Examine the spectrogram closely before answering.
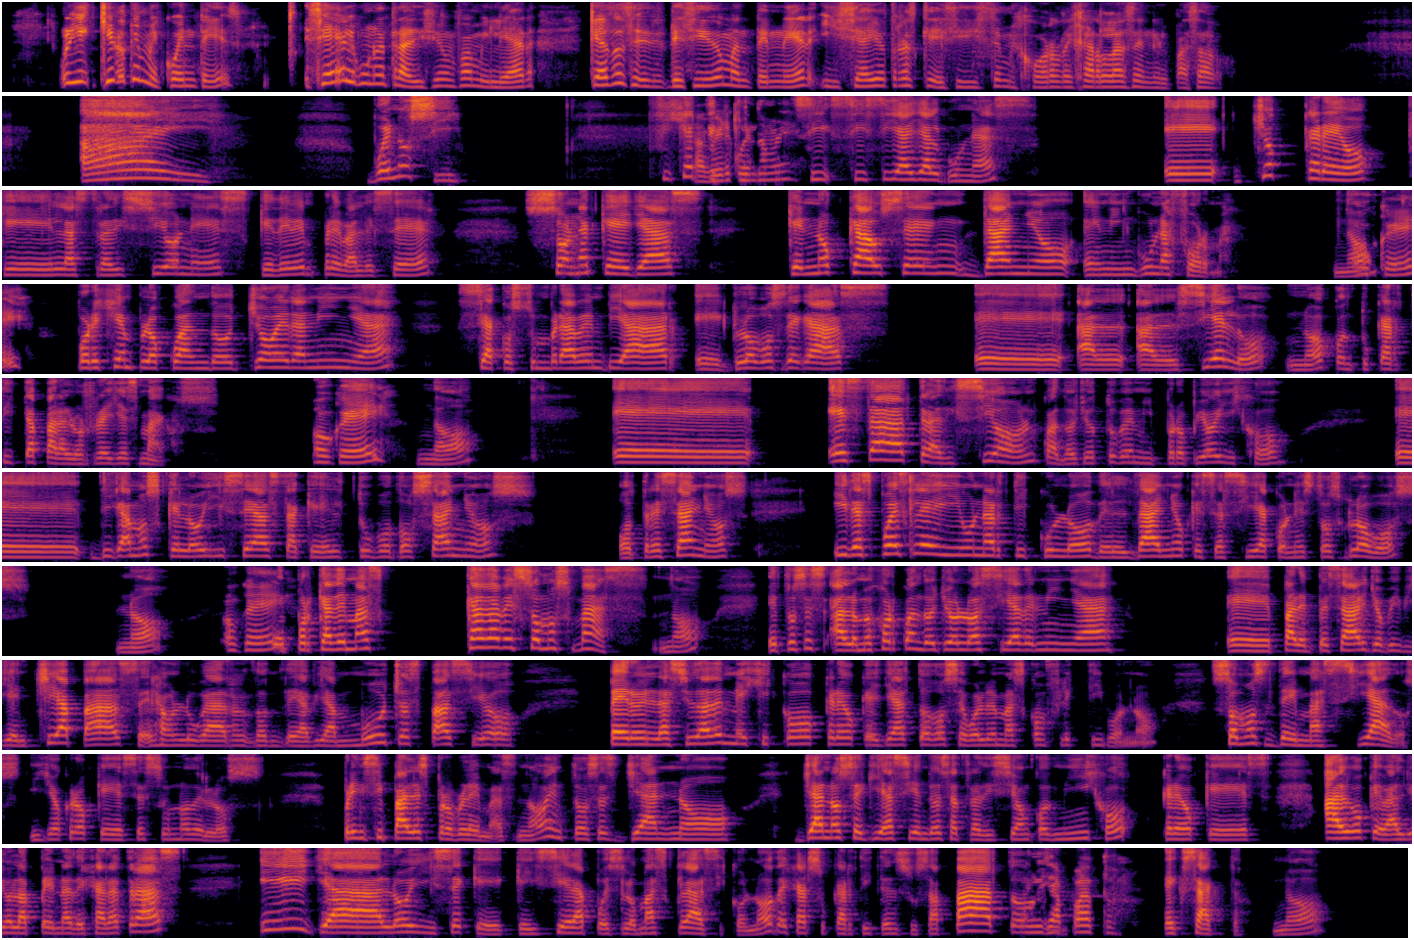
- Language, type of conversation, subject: Spanish, podcast, ¿Cómo decides qué tradiciones seguir o dejar atrás?
- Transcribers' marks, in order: unintelligible speech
